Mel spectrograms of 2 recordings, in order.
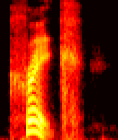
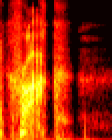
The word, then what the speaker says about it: craic: It's not C-R-A-C-K, like you might think. Actually, it's spelt C-R-A-I-C. At first, I thought it would be pronounced crake, but a quick search on YouTube showed me I was wrong about that.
